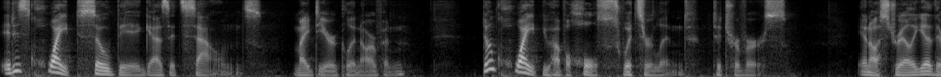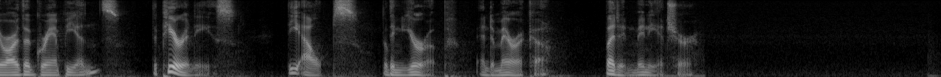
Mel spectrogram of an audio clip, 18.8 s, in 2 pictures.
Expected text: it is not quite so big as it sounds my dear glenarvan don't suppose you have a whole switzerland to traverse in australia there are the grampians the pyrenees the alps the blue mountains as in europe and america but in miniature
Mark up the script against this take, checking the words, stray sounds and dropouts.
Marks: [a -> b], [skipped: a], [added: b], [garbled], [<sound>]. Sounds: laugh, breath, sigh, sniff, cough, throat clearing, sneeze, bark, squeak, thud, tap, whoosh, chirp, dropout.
it is [skipped: not] quite so big as it sounds my dear glenarvan don't [suppose -> quite] you have a whole switzerland to traverse in australia there are the grampians the pyrenees the alps the [skipped: blue mountains as] in europe and america but in miniature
